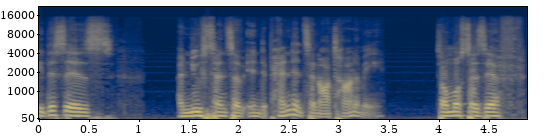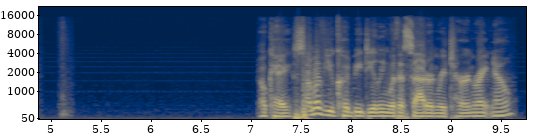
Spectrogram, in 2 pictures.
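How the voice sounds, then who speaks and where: A man in his thirties giving a casual tarot reading, rambling and often correcting himself mid-sentence. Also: mid-range voice. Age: 30s. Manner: rambling, self-correcting, conversational. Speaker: tarot reader.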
